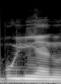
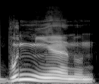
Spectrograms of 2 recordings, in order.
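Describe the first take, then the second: First: The n merges into the following y. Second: The n is pronounced clearly before the y. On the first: The speaker calls it wrong. "on ne dit pas bunyanun" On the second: The speaker calls it right. "on prononce le nun et on prononce le ya"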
